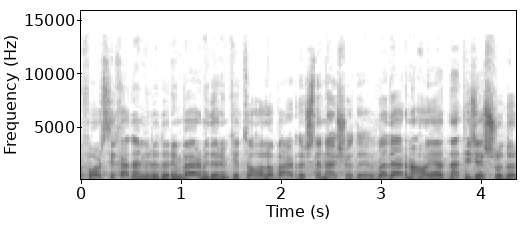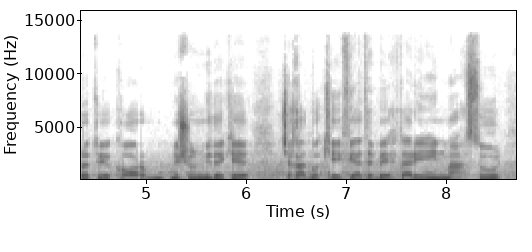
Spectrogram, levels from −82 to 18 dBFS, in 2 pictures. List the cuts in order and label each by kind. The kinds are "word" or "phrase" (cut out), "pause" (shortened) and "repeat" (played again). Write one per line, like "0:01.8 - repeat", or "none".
none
